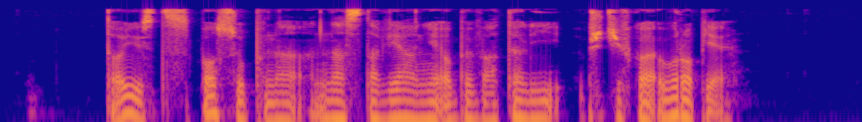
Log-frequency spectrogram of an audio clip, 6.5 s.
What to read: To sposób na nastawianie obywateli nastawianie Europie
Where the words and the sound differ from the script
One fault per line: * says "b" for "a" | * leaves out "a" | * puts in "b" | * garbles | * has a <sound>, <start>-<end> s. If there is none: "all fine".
* puts in "jest"
* says "przeciwko" for "nastawianie"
